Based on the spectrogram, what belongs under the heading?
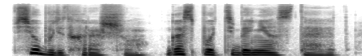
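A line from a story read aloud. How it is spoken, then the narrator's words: Gentle soothing. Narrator (Russian): мягко сказала она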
